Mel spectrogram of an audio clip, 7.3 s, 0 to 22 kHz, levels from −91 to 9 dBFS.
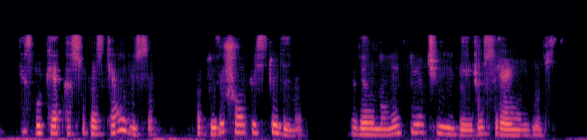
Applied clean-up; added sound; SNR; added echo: neural mask model Resemble Enhance denoiser.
